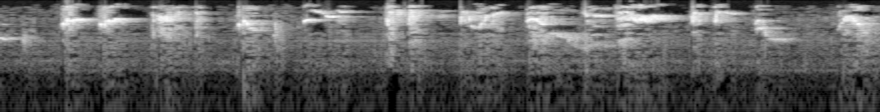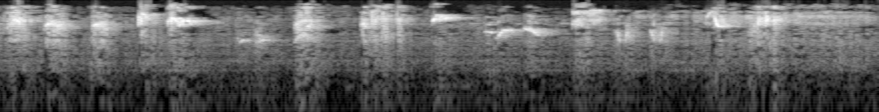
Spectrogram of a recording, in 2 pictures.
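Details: Anis kembang, or orange-headed thrush, pours out a long continuous song of rapid varied notes: high whistles, buzzy chips and short trills, densely packed throughout.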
